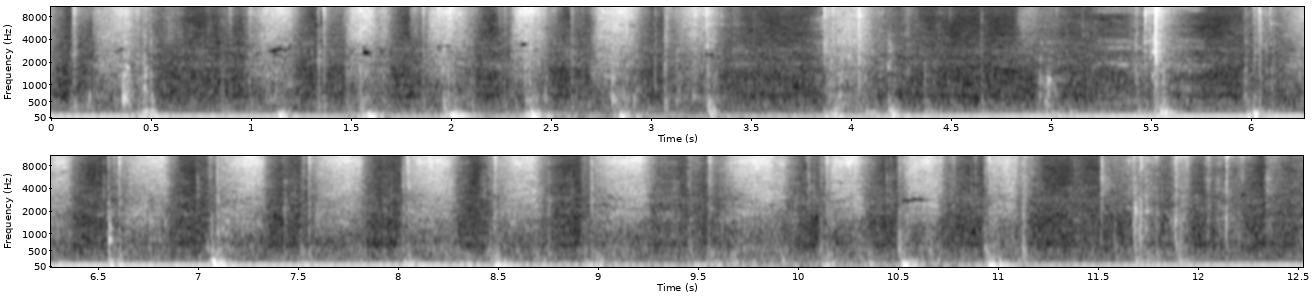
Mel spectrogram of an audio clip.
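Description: A sponge scrubs rhythmically against fabric.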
